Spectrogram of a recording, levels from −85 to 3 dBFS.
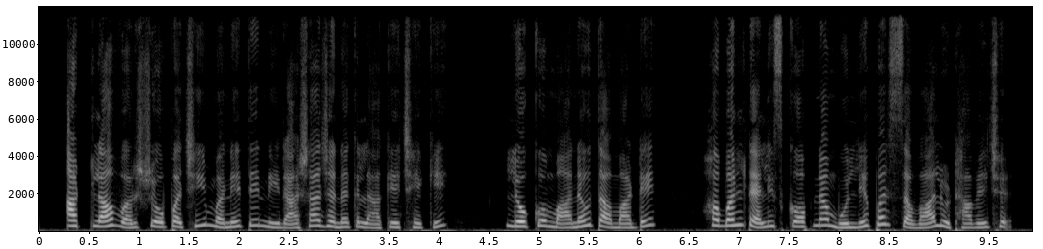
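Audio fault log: No fault is logged for this speech clip.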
